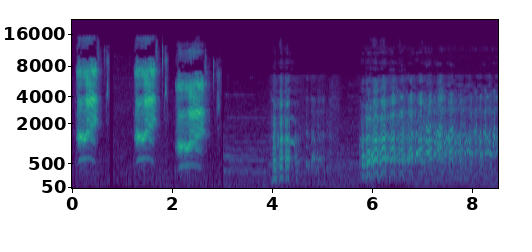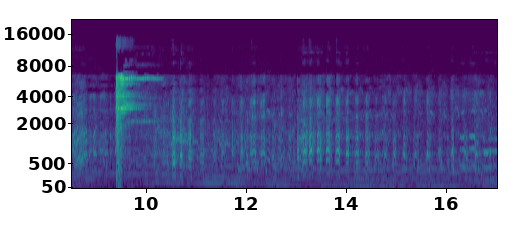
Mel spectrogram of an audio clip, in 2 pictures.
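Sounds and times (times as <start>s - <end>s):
harsh loud calls: 0.0s - 2.7s
music: 3.0s - 17.0s
laughter: 4.0s - 9.4s, 10.1s - 17.0s.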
